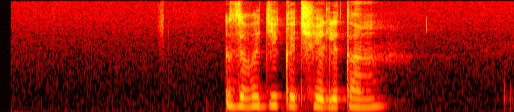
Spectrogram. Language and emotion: Russian, neutral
